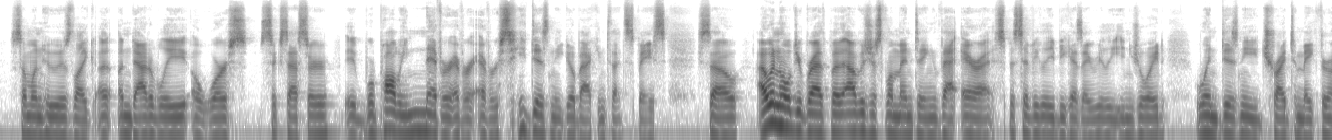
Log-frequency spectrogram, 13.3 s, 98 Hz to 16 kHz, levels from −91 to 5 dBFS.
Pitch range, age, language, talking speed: 110-125 Hz, 30-49, English, 200 wpm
